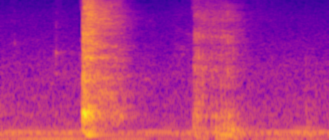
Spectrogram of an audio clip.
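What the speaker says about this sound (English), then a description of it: "Bro coughed like an iPad kid." Two short coughs from one person, the first sharp and loud, the second softer and rougher, with quiet room tone between them.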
